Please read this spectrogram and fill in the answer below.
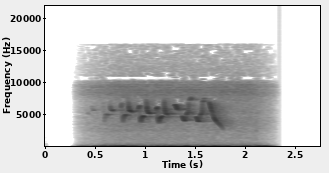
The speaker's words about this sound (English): This was the Chestnut-Sided Warbler.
